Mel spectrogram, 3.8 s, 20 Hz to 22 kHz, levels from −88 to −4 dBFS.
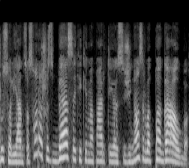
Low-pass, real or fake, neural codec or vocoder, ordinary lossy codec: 19.8 kHz; fake; autoencoder, 48 kHz, 32 numbers a frame, DAC-VAE, trained on Japanese speech; AAC, 32 kbps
